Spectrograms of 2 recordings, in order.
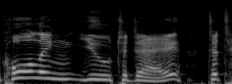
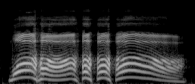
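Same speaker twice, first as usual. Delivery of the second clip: loud slow evil cackle; evil laugh; 7 dB louder than usual. Pretend. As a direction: cackle like a cartoon villain. Villain laugh.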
